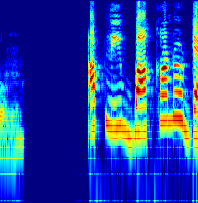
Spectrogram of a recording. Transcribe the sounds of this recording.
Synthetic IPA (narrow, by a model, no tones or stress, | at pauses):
ṵn | apnibakanoɖɛ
